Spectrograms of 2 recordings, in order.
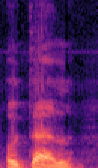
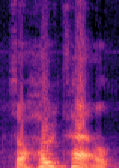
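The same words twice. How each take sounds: First: Hôtel with silent h, French vowels. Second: Said in the usual way. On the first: Shown as a demonstration. Teacher gives hôtel its French pronunciation. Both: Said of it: "It's a French word".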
